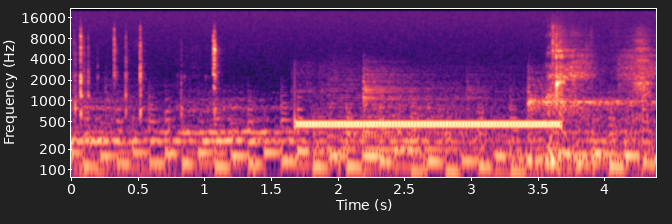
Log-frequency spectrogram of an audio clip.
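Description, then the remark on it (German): Several quick keypad taps as a number is hastily dialed on a mobile phone, followed by a steady, two-second ringing tone, all over a low, rhythmic background music bed with no voices. “Hastig tippte Bob Peters Nummer auf dem Handy ein.”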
